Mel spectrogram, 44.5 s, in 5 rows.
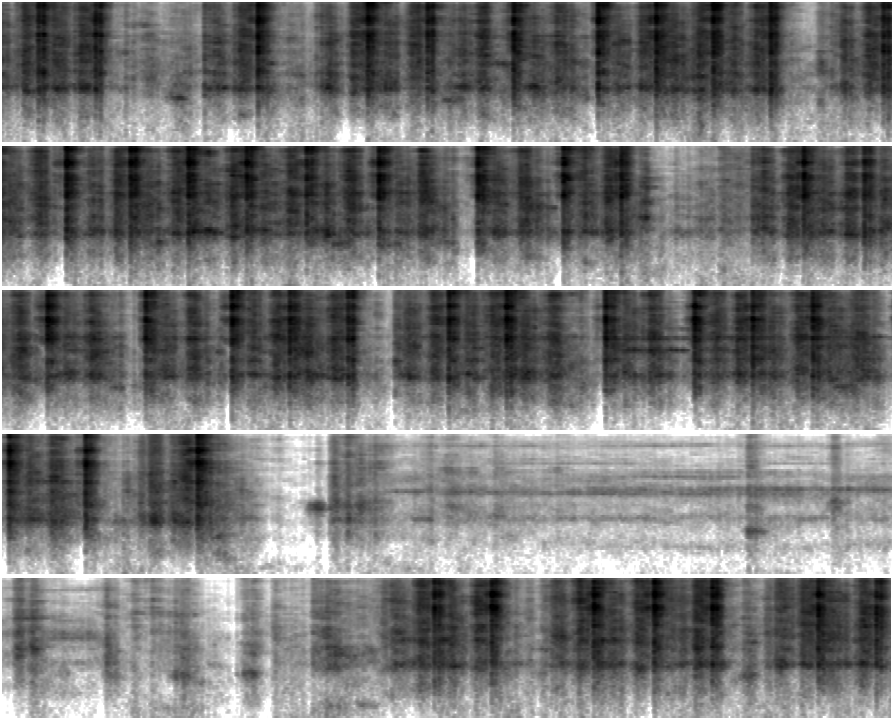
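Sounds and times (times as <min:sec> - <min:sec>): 
typewriter: 0:00.0 - 0:29.0, 0:39.4 - 0:44.4.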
